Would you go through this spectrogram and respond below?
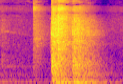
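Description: Front door of an apartment building swinging and closing once with a loud, near thud after a brief soft rustle, then a lingering rattle as it settles.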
